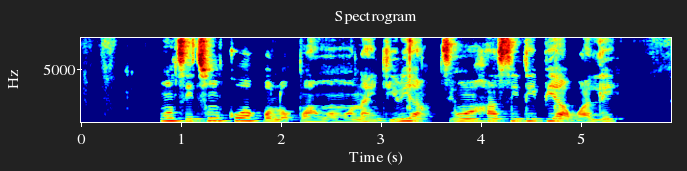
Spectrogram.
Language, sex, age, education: Yoruba, female, 30-45, tertiary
